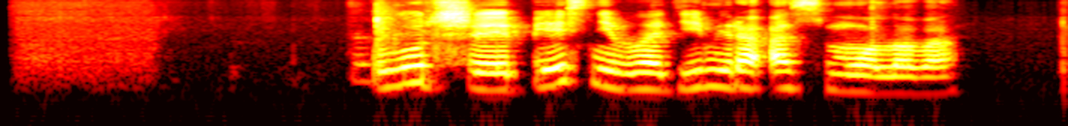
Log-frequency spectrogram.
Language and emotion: Russian, neutral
